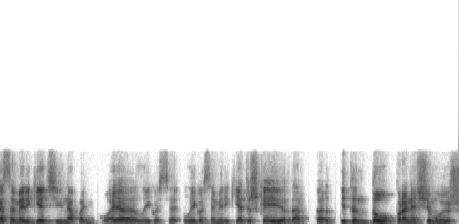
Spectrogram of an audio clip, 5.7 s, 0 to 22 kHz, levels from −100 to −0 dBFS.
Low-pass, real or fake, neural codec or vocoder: 7.2 kHz; real; none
